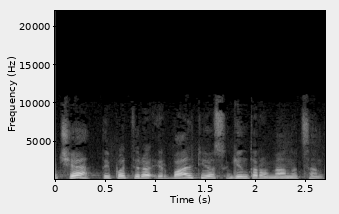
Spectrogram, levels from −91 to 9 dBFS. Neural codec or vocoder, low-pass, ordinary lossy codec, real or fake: vocoder, 44.1 kHz, 128 mel bands every 256 samples, BigVGAN v2; 14.4 kHz; MP3, 48 kbps; fake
